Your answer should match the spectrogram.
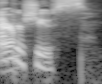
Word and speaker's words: Akershus: I want to say Ocker House or Our House. – Or, Akershus.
